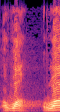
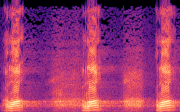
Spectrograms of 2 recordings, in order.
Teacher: اور دوسرا ہے کہ را پر جیسے زبر ہے تو اس کو روا روا نہیں پڑھیں گے ہونٹوں کو گول کر کے نہیں پڑھیں گے بلکہ ہونٹ بالکل نارمل رہیں گول نہ ہو. زبر کی ادائیگی میں صرف آواز اور منہ کھلے اور را پر پڑھا جائے.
